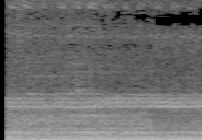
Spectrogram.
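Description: Steady low rumble with a faint, steady high-pitched whine above it, without any break.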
